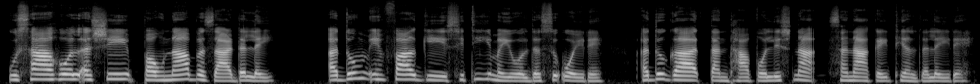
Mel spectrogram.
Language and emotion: Manipuri, neutral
